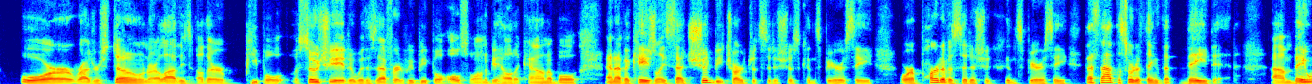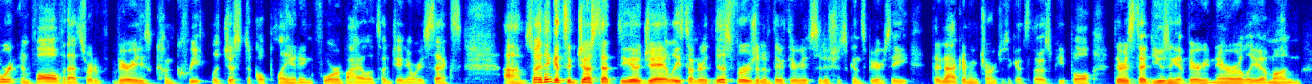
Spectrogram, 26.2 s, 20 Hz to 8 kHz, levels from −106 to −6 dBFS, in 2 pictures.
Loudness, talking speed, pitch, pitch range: -26 LUFS, 230 wpm, 115 Hz, 105-125 Hz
